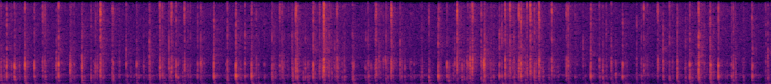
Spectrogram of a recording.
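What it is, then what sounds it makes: Aluminum keyboard with silicone key cover. Fast fingertip typing, by fingers with red-painted nails, on a slim backlit aluminum keyboard whose keys are covered by a red silicone skin. It produces a dense, steady stream of soft, muted clicks and taps with short, dull decay and a low rumble underneath, and no talking.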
